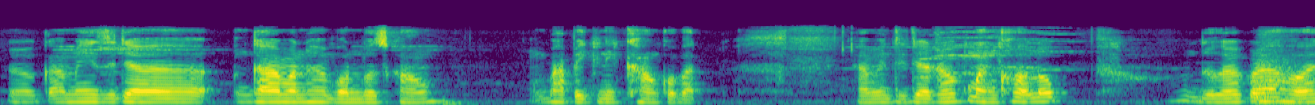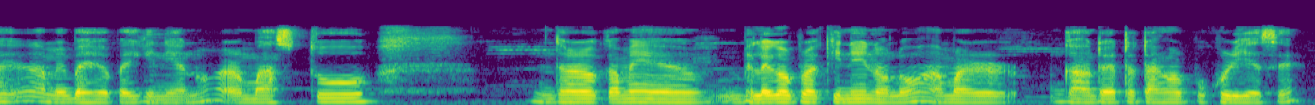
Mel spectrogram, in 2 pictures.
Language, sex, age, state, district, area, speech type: Assamese, male, 30-45, Assam, Dhemaji, rural, spontaneous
